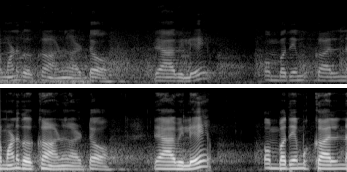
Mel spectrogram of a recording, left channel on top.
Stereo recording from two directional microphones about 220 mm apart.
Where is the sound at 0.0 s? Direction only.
40° right (ahead or behind).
